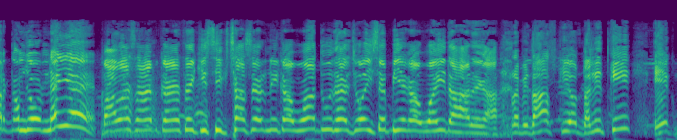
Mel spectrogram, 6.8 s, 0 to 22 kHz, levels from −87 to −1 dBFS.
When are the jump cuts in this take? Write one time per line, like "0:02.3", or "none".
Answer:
0:01.0
0:05.1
